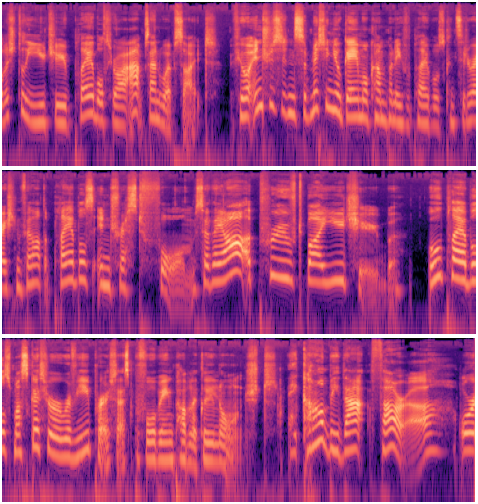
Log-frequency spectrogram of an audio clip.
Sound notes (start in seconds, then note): none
